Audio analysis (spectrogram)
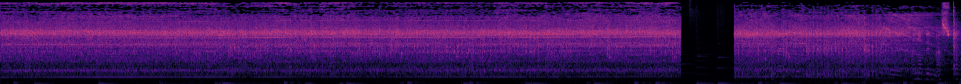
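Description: Electric hand mixer whipping six eggs with sugar for a génoise sponge, a steady loud whirring drone that runs nearly continuously, briefly cut off once before starting again.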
